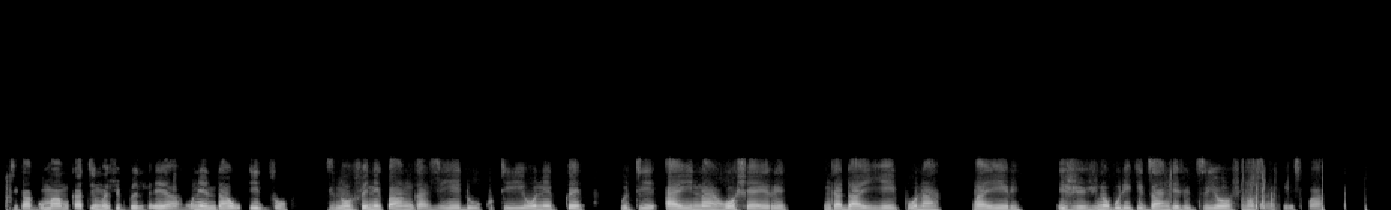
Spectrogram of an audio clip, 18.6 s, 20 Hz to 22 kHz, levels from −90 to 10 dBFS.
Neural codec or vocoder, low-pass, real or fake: none; 5.4 kHz; real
